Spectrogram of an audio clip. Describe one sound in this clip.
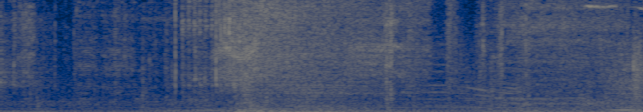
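A heavy chest lid creaks open.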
